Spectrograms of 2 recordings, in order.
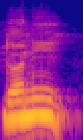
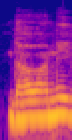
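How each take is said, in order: First: ध्वनि with dh and v fused, dhva-ni; joined consonants. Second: धवानी broken apart as dha-va-ni; split consonants. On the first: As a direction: say ध्वनि with no vowel between ध and व. (ध्वनि में ध और व मिलाकर बोलें) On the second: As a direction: say धवानी with a vowel between ध and व. (धवानी में ध और व अलग बोलें) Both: Shown as a demonstration. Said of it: "शब्द का संयुक्त रूप".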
